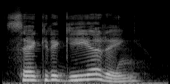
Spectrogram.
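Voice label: "segregering", Swedish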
